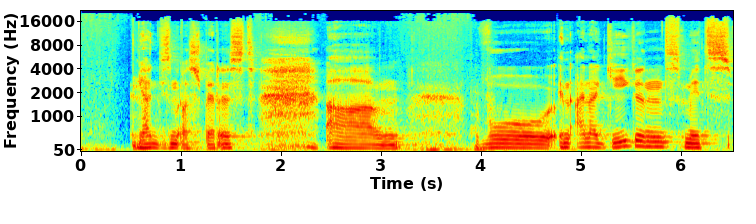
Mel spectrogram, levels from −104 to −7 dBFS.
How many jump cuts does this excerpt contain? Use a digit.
3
